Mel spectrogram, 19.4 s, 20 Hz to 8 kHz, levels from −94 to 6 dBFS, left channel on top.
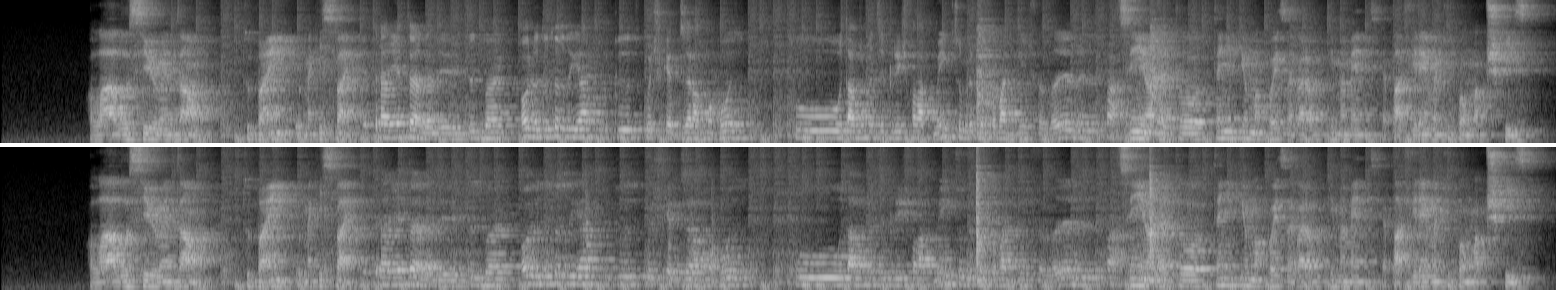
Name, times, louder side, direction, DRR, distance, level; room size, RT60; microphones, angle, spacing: voice 1, 1.1-2.6 3.0-4.5 14.0-19.0, equal, ahead, -2 dB, 0.4 m, -26 dB
sound 1, 2.1-18.2, equal, 40° left, 1.3 m, -36 dB
voice 2, 4.5-9.4 9.9-14.6, left 2 dB, 90° left, 3 dB, 0.5 m, -28 dB
sound 2, 7.3-7.9 8.3-9.3 10.0-10.1 11.7-11.8 12.2-13.0 14.3-15.2 16.3-16.4, right 4 dB, 75° right, 0.4 m, -33 dB
3.5 x 2.7 x 3.6 m, 1.1 s
head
